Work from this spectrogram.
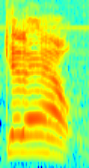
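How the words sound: It is said in a Cockney accent.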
